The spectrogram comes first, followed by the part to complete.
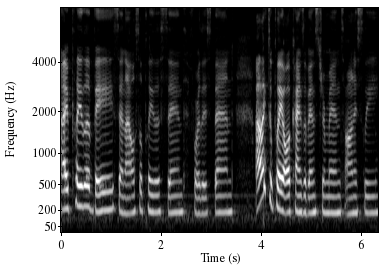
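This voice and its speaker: Using fairly even intonation, a woman with a plain, everyday voice speaks at a medium pitch with an American accent. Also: moderate pace. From Las Vegas, Nevada. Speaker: musician, bassist. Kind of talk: casual interview. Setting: studio.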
